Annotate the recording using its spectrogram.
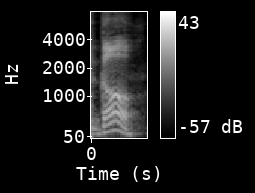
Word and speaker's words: gaol: And the jail is spelled G-A-O-L. G-A-O-L. – G-A-O-L. Yeah, there we go. – Good job. The three of you. – It's the goal.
